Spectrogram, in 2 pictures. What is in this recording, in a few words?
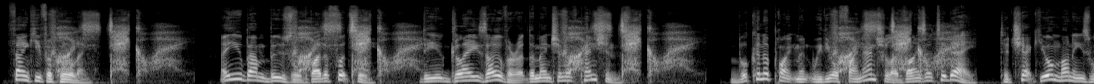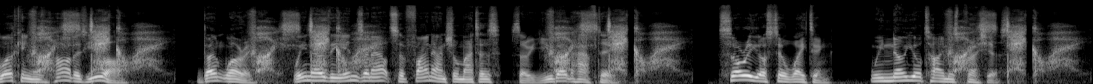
Financial Advisers Smooth Male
